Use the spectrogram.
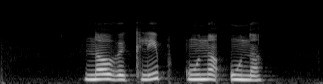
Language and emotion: Russian, neutral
